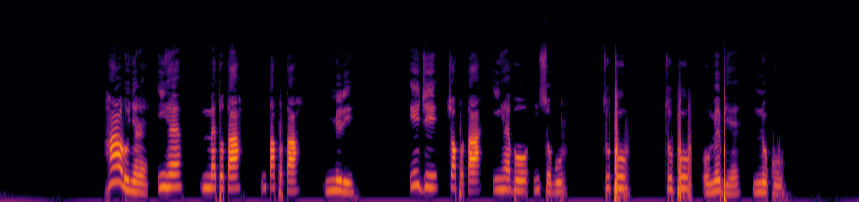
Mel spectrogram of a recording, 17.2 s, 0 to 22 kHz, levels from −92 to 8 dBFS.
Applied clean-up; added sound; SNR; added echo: none; none; none; none.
